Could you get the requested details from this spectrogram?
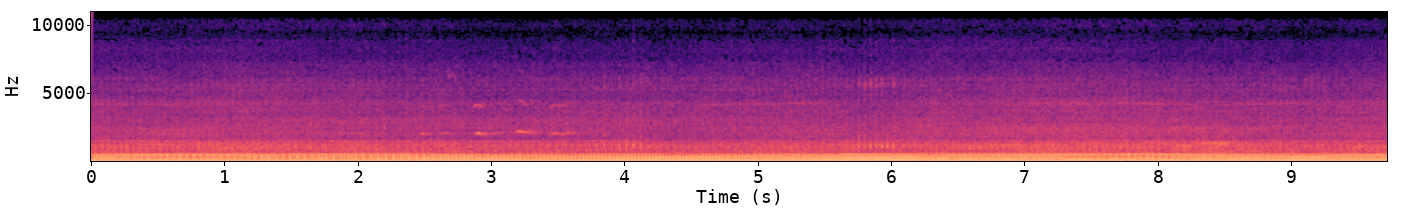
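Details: Steady low engine drone at even speed with a dull clatter running through it; engine knock present, cause not pinned down.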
